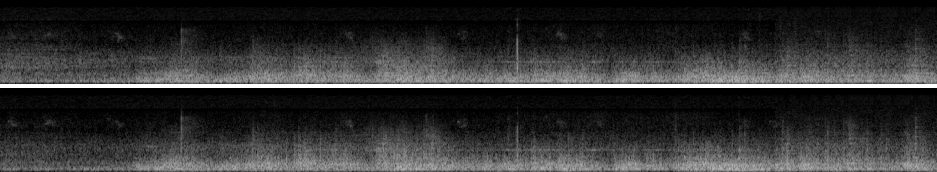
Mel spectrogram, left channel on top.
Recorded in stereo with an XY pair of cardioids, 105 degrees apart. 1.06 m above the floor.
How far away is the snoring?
About 0.5 m.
